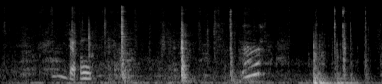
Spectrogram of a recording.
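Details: Pet German Shepherd welcoming its owner with brief rising whimpers, a few quick squeaky notes in under four seconds, mixed with a human voice and some knocks or clatter.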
